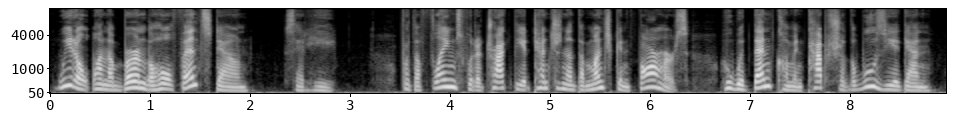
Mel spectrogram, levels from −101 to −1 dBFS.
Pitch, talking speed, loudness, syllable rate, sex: 195 Hz, 210 wpm, -21 LUFS, 5.8 syllables/s, female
